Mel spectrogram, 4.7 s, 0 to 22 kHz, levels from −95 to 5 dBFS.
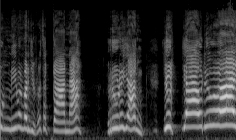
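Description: No technical faults can be heard anywhere in the speech, with the signal holding steady and continuous for its whole duration.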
